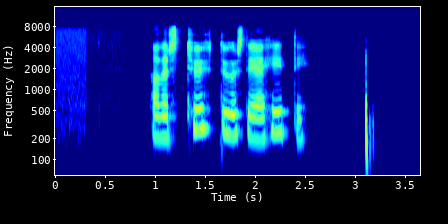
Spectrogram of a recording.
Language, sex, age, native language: Icelandic, female, 40-49, Icelandic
